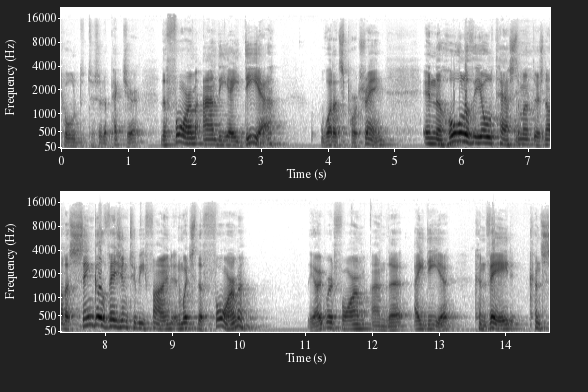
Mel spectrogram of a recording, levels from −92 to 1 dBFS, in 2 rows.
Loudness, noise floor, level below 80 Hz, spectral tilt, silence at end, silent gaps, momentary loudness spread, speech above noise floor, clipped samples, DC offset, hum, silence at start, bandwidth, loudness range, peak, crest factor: -16 LUFS; -52 dBFS; -58 dBFS; -6.5 dB/octave; 0 s; none; 16 LU; 36 dB; under 0.1%; under 0.1%; none; 0 s; 13 kHz; 7 LU; 0 dBFS; 16 dB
